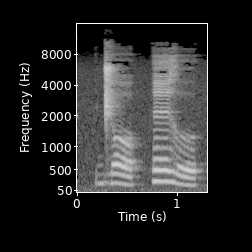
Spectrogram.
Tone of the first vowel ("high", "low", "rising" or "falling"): falling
